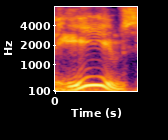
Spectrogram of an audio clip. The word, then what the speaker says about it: Eves: Is it Eves, Derral? It is Eves, yeah. I got it right.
